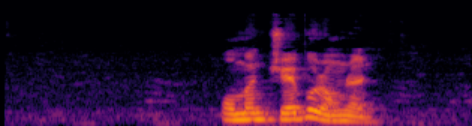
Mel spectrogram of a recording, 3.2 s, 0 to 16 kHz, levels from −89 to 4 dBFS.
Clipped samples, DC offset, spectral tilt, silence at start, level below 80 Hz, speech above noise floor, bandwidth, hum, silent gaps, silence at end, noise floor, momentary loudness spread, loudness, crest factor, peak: under 0.1%; under 0.1%; -6 dB/octave; 1.5 s; -58 dBFS; 38 dB; 9 kHz; none; none; 0.6 s; -61 dBFS; 7 LU; -24 LUFS; 18 dB; -10 dBFS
